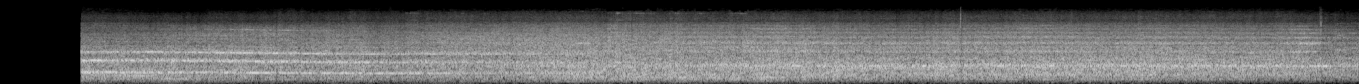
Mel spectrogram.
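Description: Train passing through a station at speed, the rumble of wheels on the rails under a whine of several tones that slowly drops in pitch. It starts abruptly about a second in.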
